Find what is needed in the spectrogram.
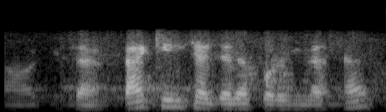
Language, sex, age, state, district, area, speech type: Tamil, male, 18-30, Tamil Nadu, Perambalur, rural, conversation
